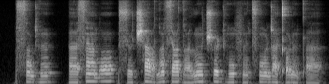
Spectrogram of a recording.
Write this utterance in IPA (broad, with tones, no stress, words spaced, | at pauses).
sˤə̃˧ɖʱə̃˧ | a˨sã˦bɔ˦ | sɵ˨t͡ʃʰa˦˨dˤẽ˦ se˦dˤe˨ lõ˦t͡ʃʰɵ˦ɖʱõ˧ fə̃˨˦t͡sʰõ˦ɖa˦˨kʼɔ˧ ɽə̃˨pʼa˨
